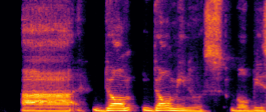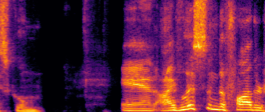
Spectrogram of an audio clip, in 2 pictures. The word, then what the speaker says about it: Dominus vobiscum: So the correct pronunciation is Dominus vobiscum, but you'll probably hear me say Dominus vobiscum.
